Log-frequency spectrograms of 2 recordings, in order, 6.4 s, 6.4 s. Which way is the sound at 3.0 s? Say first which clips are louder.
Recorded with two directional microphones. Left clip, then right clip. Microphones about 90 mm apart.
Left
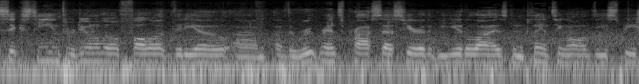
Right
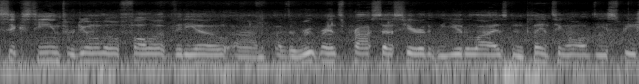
Right 3 dB; 65° left (ahead or behind).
